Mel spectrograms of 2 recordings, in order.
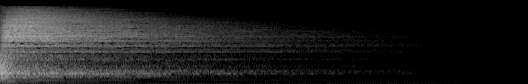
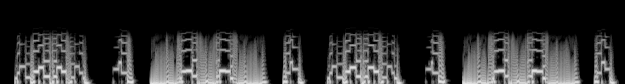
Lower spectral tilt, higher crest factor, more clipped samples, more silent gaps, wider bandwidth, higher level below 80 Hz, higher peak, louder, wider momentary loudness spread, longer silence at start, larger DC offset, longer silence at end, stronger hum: second, 2.5 dB/octave vs -6.5 dB/octave; first, 22 dB vs 12 dB; neither; second, none vs 0.97-1.09 s, 1.42-1.50 s, 2.76-2.83 s, 3.11-3.25 s, 4.10-4.23 s, 4.54-4.62 s, 5.86-5.94 s; first, 16 kHz vs 4.7 kHz; second, -70 dBFS vs -18 dBFS; about the same, -2 dBFS vs 0 dBFS; second, -19 LUFS vs -14 LUFS; first, 26 LU vs 7 LU; second, 0 s vs 0.15 s; neither; first, 2.9 s vs 0.1 s; neither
